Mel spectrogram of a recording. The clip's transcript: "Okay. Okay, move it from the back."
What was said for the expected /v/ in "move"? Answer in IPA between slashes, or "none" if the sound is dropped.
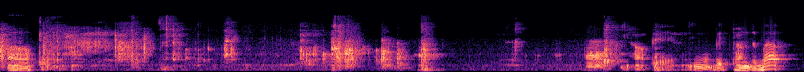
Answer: /b/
